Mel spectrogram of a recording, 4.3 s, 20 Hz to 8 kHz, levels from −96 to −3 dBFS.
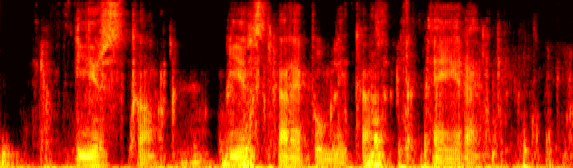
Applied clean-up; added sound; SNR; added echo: neural mask model Resemble Enhance denoiser.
